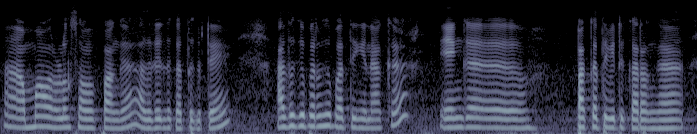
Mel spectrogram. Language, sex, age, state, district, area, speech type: Tamil, female, 30-45, Tamil Nadu, Tiruchirappalli, rural, spontaneous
